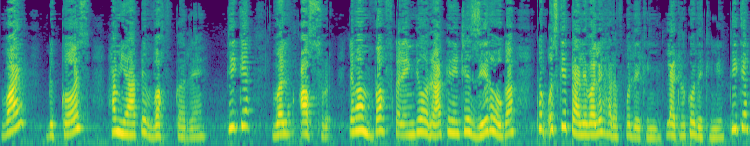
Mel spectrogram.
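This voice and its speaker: A woman teaching a child Quran recitation rules, switching between Urdu and English, stretching words out slowly to model them and quizzing with "right?" and "fine". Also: medium pitch, expressive. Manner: asks quiz questions and checks with "right?" and "fine". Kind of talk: tajweed lesson for a child, mixing Urdu and English.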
